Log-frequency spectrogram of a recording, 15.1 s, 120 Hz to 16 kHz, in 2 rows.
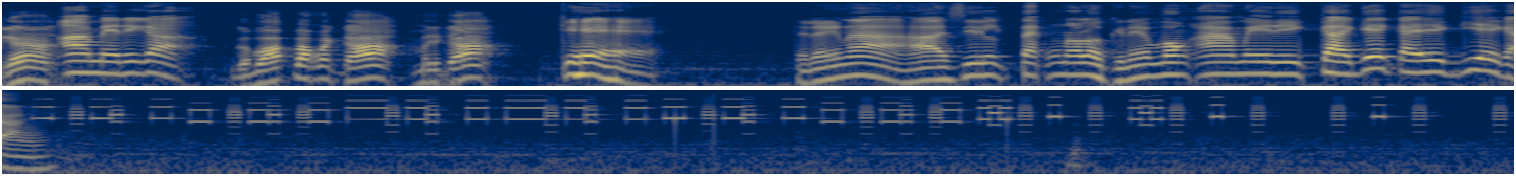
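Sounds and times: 
speech: 0:00.0 - 0:03.4, 0:04.0 - 0:08.0
faint low hum: 0:00.0 - 0:15.1
mobile phone ringtone: 0:07.6 - 0:15.1.

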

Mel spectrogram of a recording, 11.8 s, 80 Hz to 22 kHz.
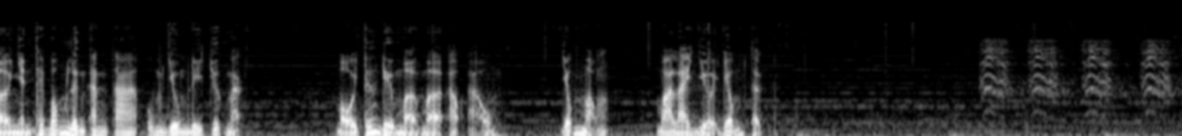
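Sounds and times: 
speech: 0:00.0 - 0:02.5, 0:03.4 - 0:07.8
crow cawing at night: 0:09.8 - 0:11.8.

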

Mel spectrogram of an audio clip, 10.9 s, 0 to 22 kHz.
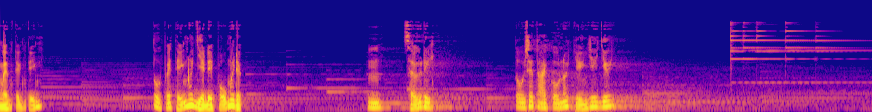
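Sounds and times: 
speech: 0:00.0 - 0:00.7, 0:01.9 - 0:03.2, 0:04.6 - 0:05.6, 0:06.4 - 0:07.9
small bronze bell jingling: 0:09.1 - 0:10.8.

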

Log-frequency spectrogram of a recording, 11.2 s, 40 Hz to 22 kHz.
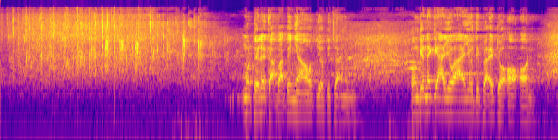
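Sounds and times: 
audience applause after a speech: 0:00.0 - 0:04.8
laughter: 0:03.1 - 0:09.6
speech: 0:04.8 - 0:07.3, 0:08.2 - 0:10.8.

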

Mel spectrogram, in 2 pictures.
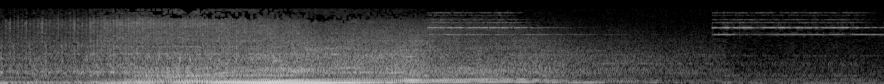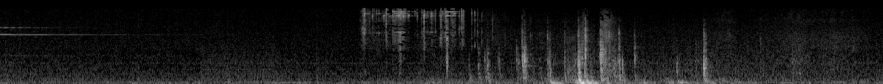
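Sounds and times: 
taxi engine pulling away: 0:00.0 - 0:07.1.

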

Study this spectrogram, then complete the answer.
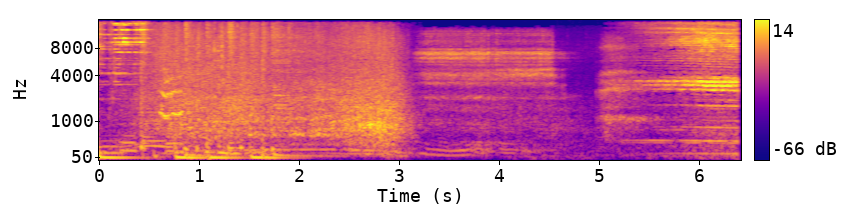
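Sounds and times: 
car engine and tires on a highway: 0:00.3 - 0:03.5.

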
